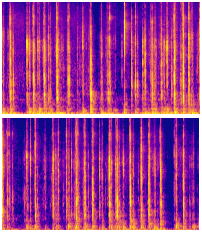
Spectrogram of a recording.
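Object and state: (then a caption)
Bamboo keyboard. Fingertips type steadily on a bamboo keyboard with flat wooden keys, making a rapid, uneven run of short, dry, bright clicks and taps with brief pauses. A faint low hum sits beneath the clicks throughout.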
